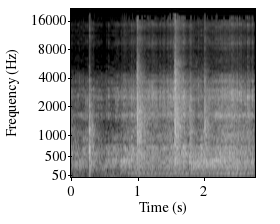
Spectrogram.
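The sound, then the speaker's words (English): A boat motor runs roughly and starts to die, its steady mechanical rumble broken by a few irregular sputtering pops and coughs, as if it is struggling to keep going. No one speaks. “Even boat motors can't take it. They start to die.”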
